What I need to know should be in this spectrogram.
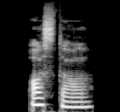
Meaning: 1. table, desk (in a flat, whether a living room or a kitchen, or in an office or that of a teacher) 2. desktop (main graphical user interface of an operating system)
- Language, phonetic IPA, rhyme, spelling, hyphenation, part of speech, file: Hungarian, [ˈɒstɒl], -ɒl, asztal, asz‧tal, noun, Hu-asztal.ogg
